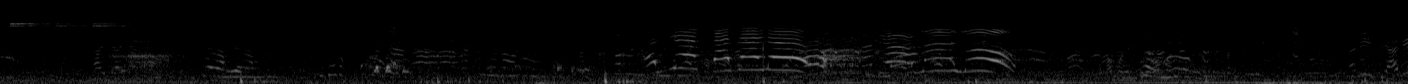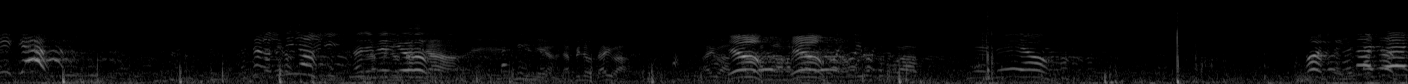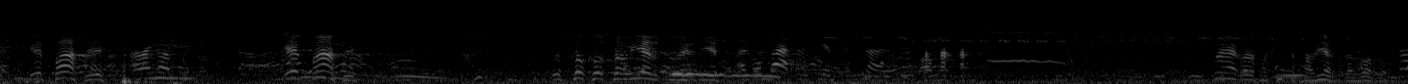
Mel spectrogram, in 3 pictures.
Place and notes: Pernambuco, Montevideo, Departamento de Montevideo, Uruguay - Montevideo - Uruguay - Stade du Cerro
Montevideo - Uruguay
Stade du quartier du Cerro
Entrainement de football - Ambiance
18 October, 15:00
